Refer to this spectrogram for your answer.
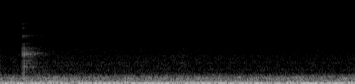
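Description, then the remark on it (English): A steady, low-pitched mechanical hum from a life support system about three feet from the vacuum of space drones on without pause, with one brief faint click near the start and no voices. “Luckily, I really like the hum of the life support system. It's also a bit reassuring that I can hear it, to be fair.”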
